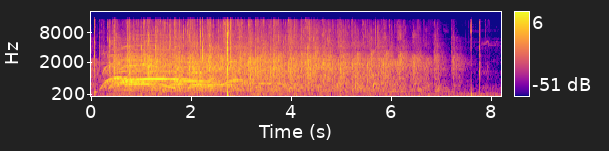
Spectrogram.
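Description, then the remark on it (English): A church audience, asked to cheer for the Las Vegas Golden Knights, breaks into sustained applause mixed with cheering and a few high whoops, the clapping swelling quickly then slowly tapering off over several seconds, with a couple of sharp knocks near the end. “Let's have a cheer this morning for our Las Vegas Golden Knights.”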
